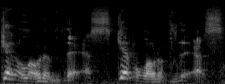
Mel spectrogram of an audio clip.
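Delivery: swooping, pitch-swinging villain voice. Describing the Sonic Adventure final boss: Eggman impression. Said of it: "Eggman impression".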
